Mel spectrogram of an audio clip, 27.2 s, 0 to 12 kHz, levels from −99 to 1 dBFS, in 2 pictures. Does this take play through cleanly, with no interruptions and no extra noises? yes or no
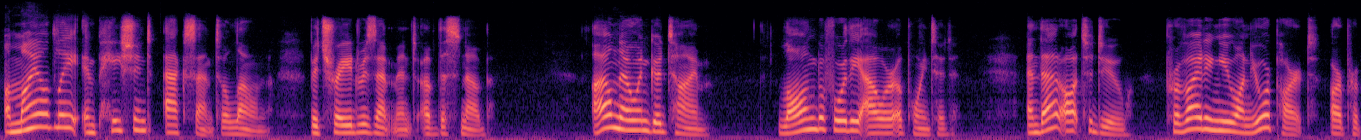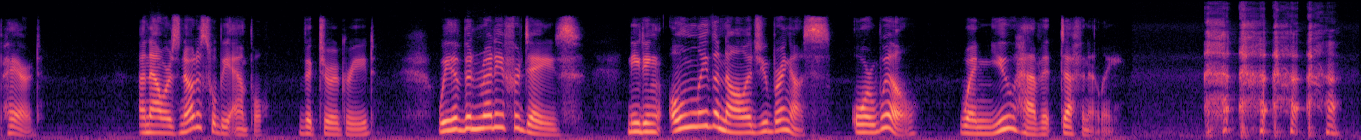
no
